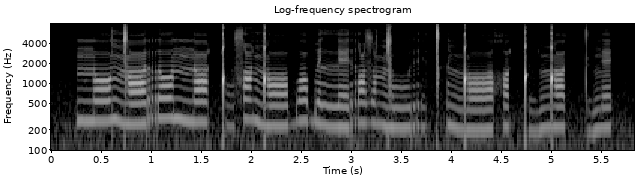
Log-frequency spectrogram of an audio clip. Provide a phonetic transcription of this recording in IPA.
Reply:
nː ɔː ŋ͡ǀ ɒː r ɔː nː ɒː ǃ ɔ̤ sˤ əː ŋ͡ǃ ɔː b ɔː b ɛ lː ɛ r ɒ zˤ u ŋ͡ǀ uː r ɛ̤ ǀʰ ə ŋ͡ǃ ɔː χ ɔ ǃ ə̤ ŋ͡ǃ ɒː tː ə̤ ŋ ɛ

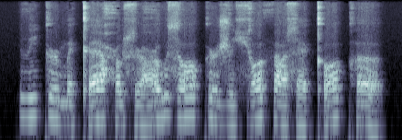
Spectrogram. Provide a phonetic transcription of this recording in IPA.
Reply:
ð i k ə˞ m ɛ kʼ æ ħ u ɬ ə˞ ʕ u z ɔ k ə˞ ʒ ə ç ɔ θ ɑ ɬ æ kʼ ɔ kʰ ʌ

